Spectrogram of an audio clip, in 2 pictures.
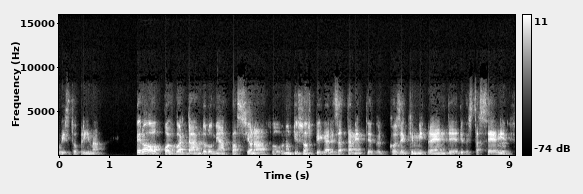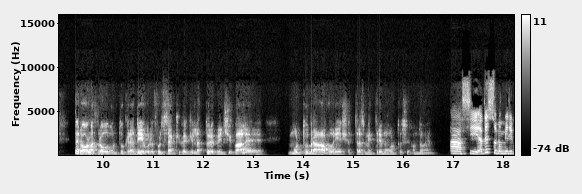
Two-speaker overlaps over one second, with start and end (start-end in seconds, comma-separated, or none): none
